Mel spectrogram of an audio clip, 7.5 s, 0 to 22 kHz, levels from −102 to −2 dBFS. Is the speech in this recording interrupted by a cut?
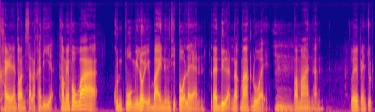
yes; 2 cuts; at 1.1 s, 4.1 s

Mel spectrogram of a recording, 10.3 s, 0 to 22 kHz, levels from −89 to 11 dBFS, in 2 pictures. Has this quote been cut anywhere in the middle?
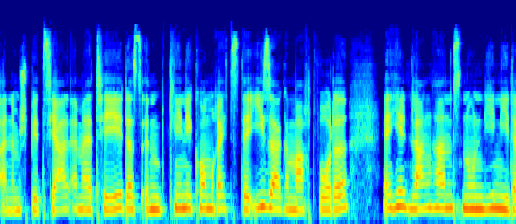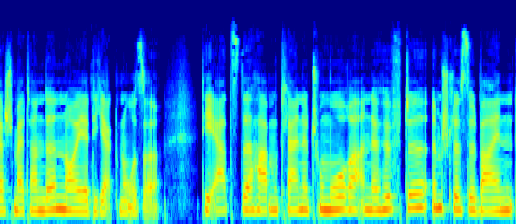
no; 0 cuts

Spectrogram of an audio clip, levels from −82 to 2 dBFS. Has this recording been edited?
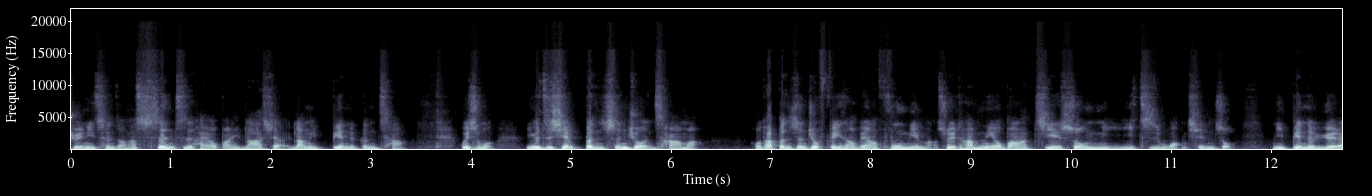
no; 0 cuts

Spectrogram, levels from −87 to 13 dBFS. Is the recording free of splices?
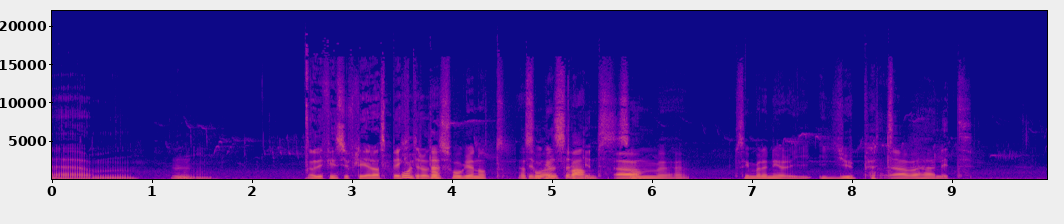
no; 2 cuts; at 1.0 s, 4.6 s

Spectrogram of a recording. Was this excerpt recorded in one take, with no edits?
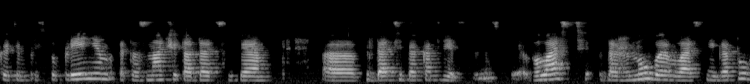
yes; 0 cuts

